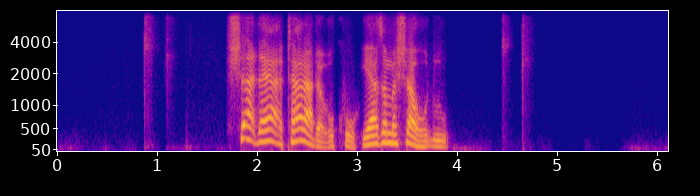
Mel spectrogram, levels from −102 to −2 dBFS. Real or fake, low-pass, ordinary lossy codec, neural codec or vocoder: fake; 7.2 kHz; Opus, 16 kbps; codec, 16 kHz, 0.8 kbps, ZipCodec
